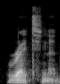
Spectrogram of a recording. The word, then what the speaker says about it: Retina: 那么苹果更新后的，注意这个单词读作 Retina， HD 那么就是高清的意思， Retina 视网膜的意思。那么苹果的手机屏呢叫做视网膜屏，所以呢它叫做 Retina displays。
